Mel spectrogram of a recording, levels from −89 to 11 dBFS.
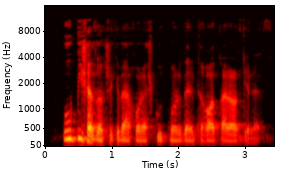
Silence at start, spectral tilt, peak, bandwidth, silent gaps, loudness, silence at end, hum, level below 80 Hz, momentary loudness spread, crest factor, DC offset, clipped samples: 0.3 s; -6 dB/octave; -10 dBFS; 11.5 kHz; none; -33 LUFS; 0.25 s; none; -68 dBFS; 13 LU; 24 dB; under 0.1%; under 0.1%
